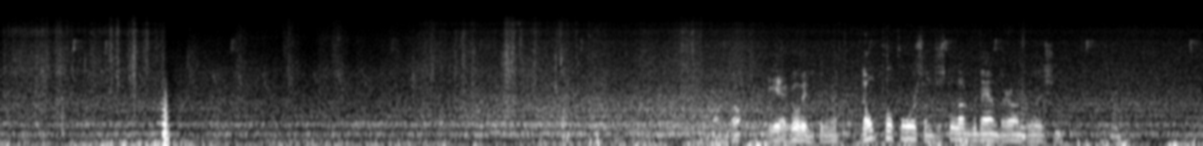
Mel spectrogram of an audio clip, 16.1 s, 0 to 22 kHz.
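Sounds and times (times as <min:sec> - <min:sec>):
bees buzzing: 0:00.0 - 0:16.0.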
